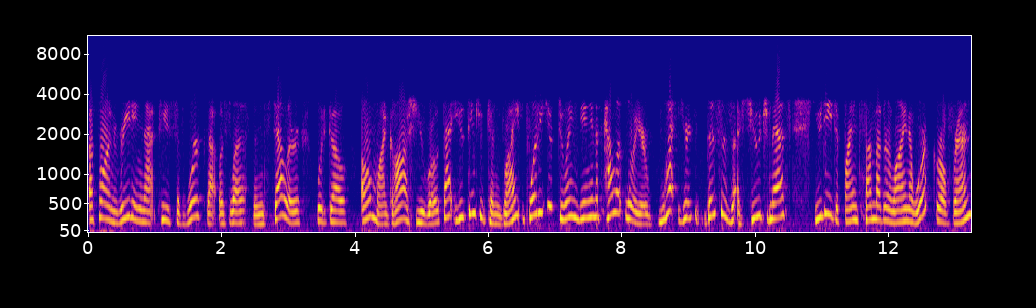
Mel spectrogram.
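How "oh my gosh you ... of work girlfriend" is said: nagging, critical inner critic voice. Voicing the inner saboteur reacting to a weak piece of work: inner saboteur voice. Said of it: "The saboteur voice".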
